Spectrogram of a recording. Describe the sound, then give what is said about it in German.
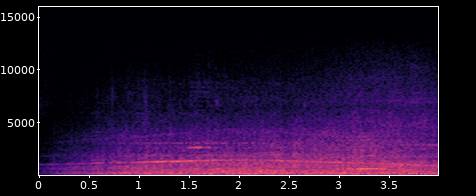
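Dense, loud, chaotic street traffic in the city of Lahore, Pakistan, a steady roar of engines with car horns sounding over it, one drawn-out tone and a few shorter honks. No one speaks. “Chaotisch ist der Verkehr in der pakistanischen Millionenstadt Lahore.”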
